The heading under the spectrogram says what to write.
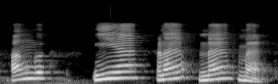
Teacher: इनका उच्चारण करेंगे तो हवा है वो नाक के जरिए बाहर निकलेगी। इनका जो उच्चारण होगा वो नाक में होगा, नाक के द्वारा उच्चारित होंगे। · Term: पंचम वर्ण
